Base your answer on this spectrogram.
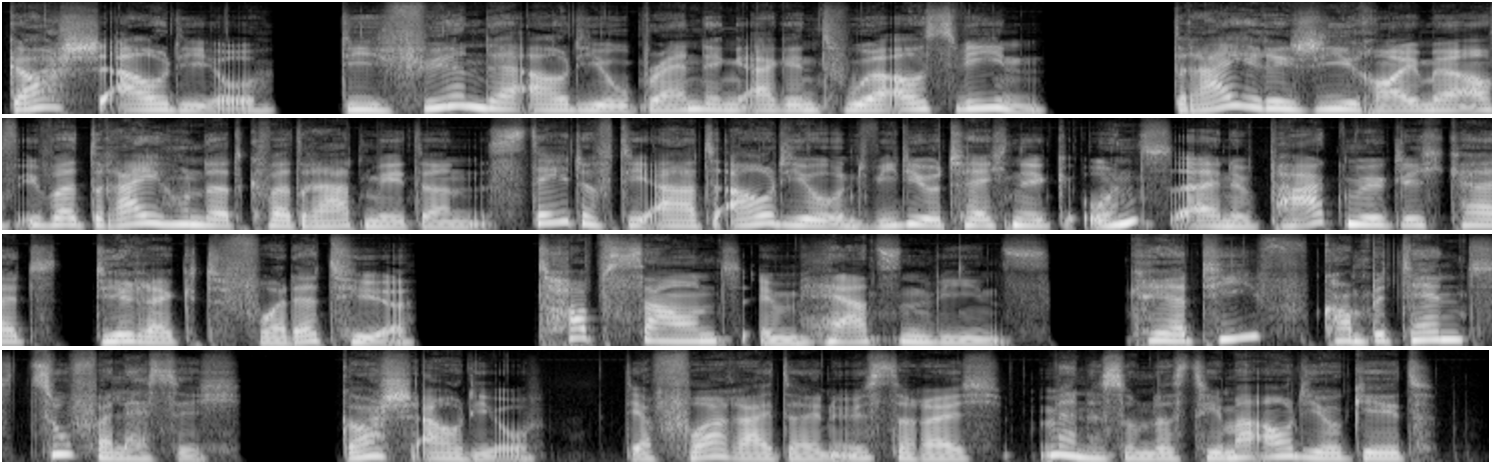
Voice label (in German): Plakativ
